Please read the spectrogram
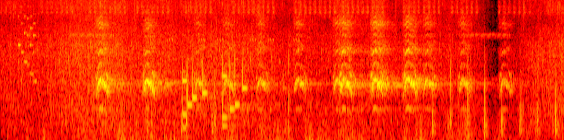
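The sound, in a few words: birds cawing in the video game Paradise Killer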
